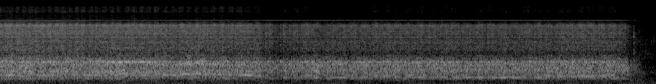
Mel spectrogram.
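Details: CrossRC MC8 RC truck after winter mud abuse, both metal front axles rebuilt with new end and steering-hub bearings (diffs spotless, gearbox not yet greased): smooth, even whirring spin-up, steady pitch, no grinding or clicking; nice and quiet, healthy drivetrain.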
